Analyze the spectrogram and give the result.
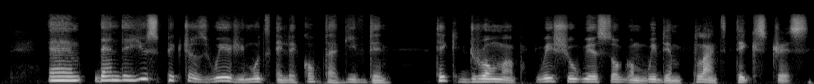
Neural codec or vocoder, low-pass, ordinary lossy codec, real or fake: codec, 16 kHz in and 24 kHz out, 0.9 kbps, LongCat-Audio-Codec, fine tuned four codebook decoder; 10.8 kHz; none; fake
